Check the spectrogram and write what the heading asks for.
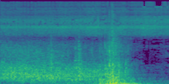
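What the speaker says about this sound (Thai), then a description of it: "เดี๋ยวปิดประตูก่อนนะครับ เพราะว่าแมลงเดี๋ยวแมลงเข้า" A campervan door slides and shuts with a single dull thud, the rolling scrape building to one loud close nearby, then the background drops to quiet.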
